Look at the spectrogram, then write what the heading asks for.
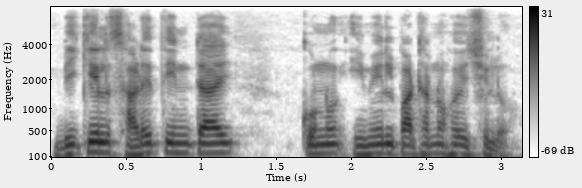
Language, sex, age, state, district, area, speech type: Bengali, male, 60+, West Bengal, South 24 Parganas, rural, read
